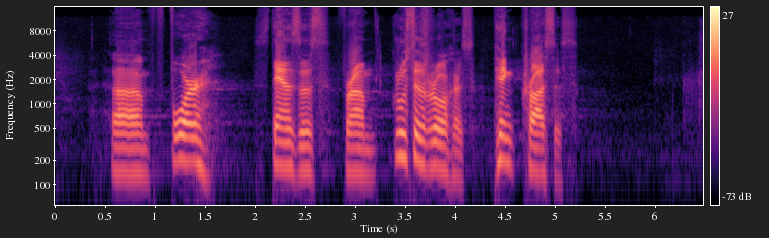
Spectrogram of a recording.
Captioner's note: speaks foreign language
